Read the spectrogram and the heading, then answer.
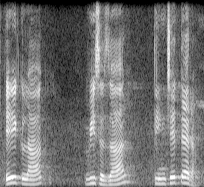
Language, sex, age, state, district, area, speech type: Goan Konkani, female, 45-60, Goa, Bardez, urban, spontaneous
